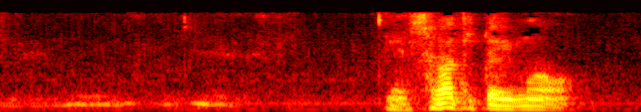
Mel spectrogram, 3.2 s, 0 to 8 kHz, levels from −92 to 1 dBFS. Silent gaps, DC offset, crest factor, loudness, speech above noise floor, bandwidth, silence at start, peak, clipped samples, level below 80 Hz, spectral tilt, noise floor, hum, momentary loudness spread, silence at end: none; under 0.1%; 22 dB; -22 LUFS; 34 dB; 5.8 kHz; 0.3 s; -4 dBFS; under 0.1%; -48 dBFS; -10.5 dB/octave; -55 dBFS; none; 24 LU; 0.35 s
